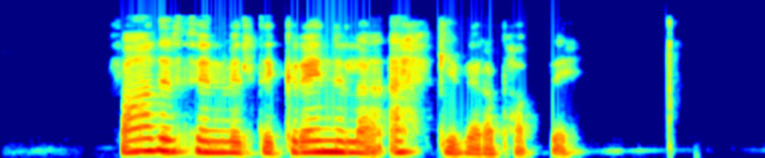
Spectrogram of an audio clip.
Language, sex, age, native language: Icelandic, female, 18-19, Icelandic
